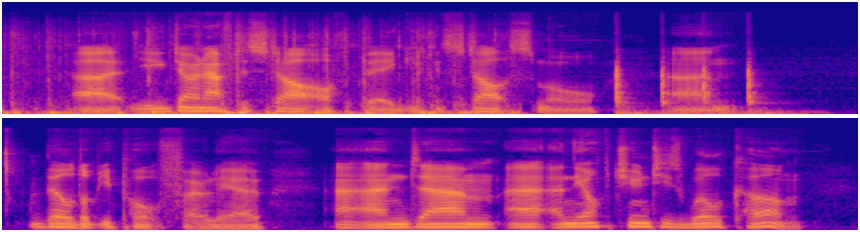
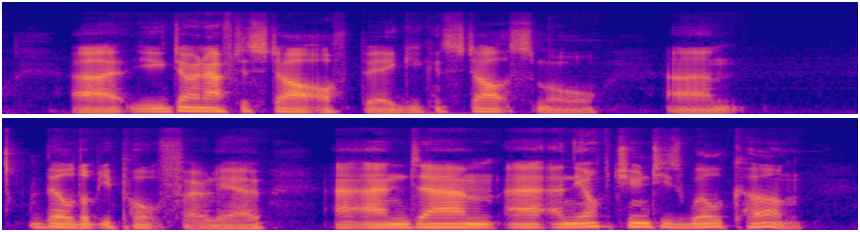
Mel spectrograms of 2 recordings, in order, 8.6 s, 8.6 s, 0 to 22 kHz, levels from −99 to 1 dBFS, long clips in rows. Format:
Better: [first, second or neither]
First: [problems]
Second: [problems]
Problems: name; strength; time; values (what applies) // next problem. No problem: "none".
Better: second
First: keyboard typing; noticeable; until 2.5 s; peak 6 dB below the speech // door banging; noticeable; at 3 s; peak 5 dB below the speech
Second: none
